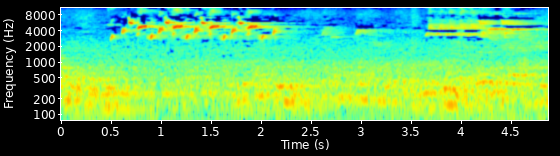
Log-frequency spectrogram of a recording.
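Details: At the Casablanca bird market Souk al-Qriaa, a Moroccan wedani goldfinch gives one quick run of high, liquid chirps lasting just over a second. A few thin single notes follow. Soft background hubbub.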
